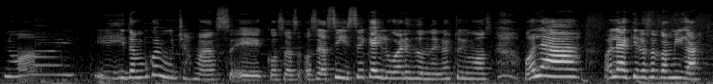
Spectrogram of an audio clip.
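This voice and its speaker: High, bright young Argentine woman. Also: lively intonation, normal speed. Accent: Argentine Rioplatense Spanish. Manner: playful, bantering, exclamatory. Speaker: YouTube gaming host. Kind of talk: casual playful gameplay chat. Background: faint music.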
